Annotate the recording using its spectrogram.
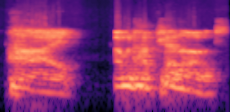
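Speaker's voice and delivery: low cartoonish troll voice. Showing how you sound first thing out of bed, like a cartoon troll. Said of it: "you sound like one of the trolls in the cartoons".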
